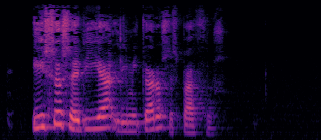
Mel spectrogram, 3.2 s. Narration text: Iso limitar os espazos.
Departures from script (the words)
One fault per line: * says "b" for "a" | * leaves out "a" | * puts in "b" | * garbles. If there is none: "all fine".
* puts in "sería"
